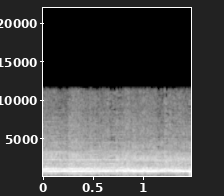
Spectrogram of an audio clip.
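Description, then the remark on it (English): An audience at a morning church service celebrating their pastor's birthday shouts and cheers together in a loud, sustained roar of many voices, holding steady without a break for the whole moment. “I was expecting a louder shout and a clap.”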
